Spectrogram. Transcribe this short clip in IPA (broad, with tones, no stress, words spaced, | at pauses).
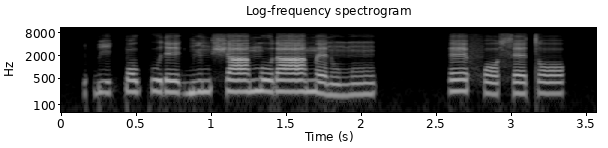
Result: ɓi˨ k͡pɔ˦kʷi˧ɾeː˧ɡ͡bĩ˦m ʃaː˦mo˦ɾaː˦mɛ˨ ɾũ˨mũ˧ | ɛ˦ fɔ˨sɛ˧tɔ˧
